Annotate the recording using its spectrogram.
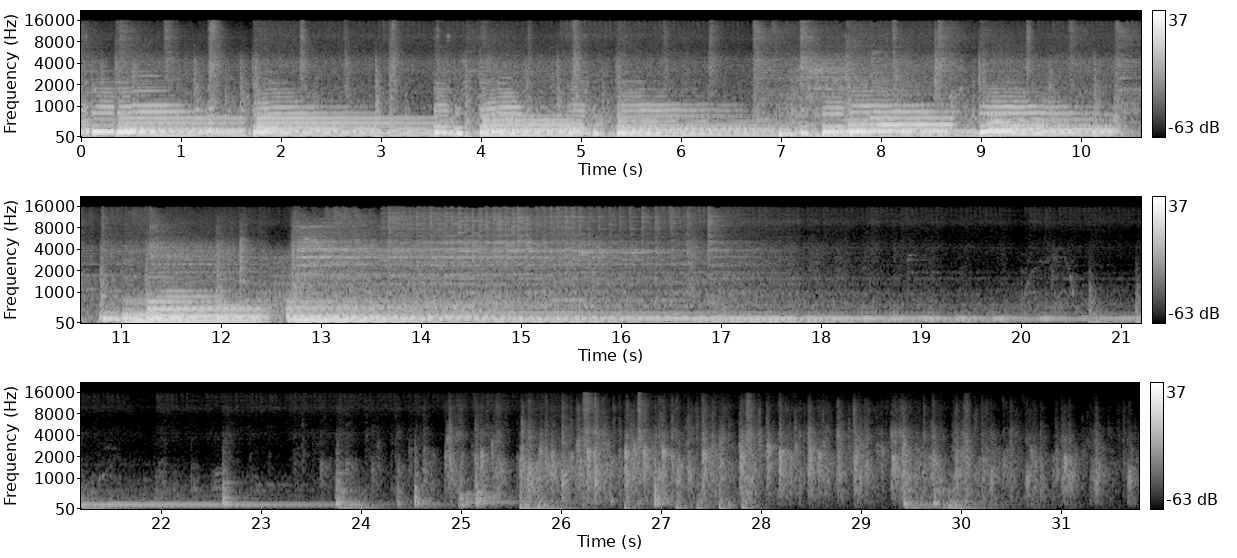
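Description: Slow jazz ballad on electric bass and double bass with two drum kits: ringing bass notes and chords over soft drum and cymbal strokes. About twelve seconds in, a chord is left ringing and dies away over roughly ten seconds, leaving only faint scattered taps.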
